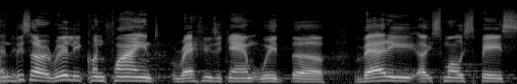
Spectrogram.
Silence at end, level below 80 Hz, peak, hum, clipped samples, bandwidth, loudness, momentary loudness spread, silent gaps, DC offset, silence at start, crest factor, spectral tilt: 0 s; -66 dBFS; -8 dBFS; none; under 0.1%; 15 kHz; -25 LUFS; 8 LU; none; under 0.1%; 0 s; 18 dB; -3.5 dB/octave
